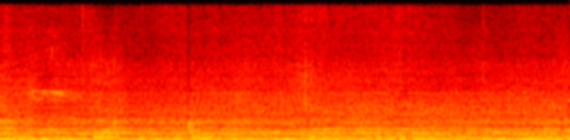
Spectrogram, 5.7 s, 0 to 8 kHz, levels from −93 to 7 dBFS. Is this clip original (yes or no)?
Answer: no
